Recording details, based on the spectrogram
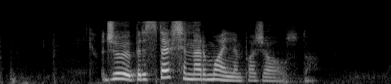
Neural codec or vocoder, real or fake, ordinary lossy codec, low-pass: codec, 16 kHz, 0.5 kbps, X-Codec, HuBERT features, trained on LibriSpeech; fake; none; none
